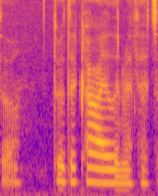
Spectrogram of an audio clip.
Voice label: "cael", Welsh

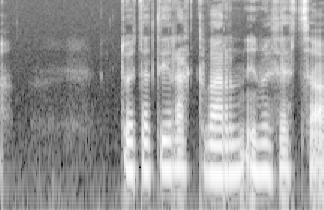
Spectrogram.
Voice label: "diragfarn", Welsh

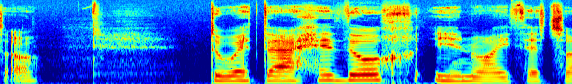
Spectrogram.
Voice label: "heddwch", Welsh

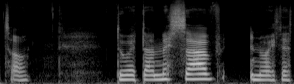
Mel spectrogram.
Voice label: "nesaf", Welsh

